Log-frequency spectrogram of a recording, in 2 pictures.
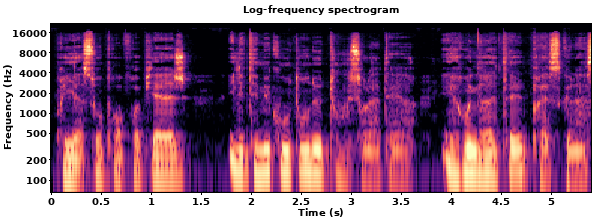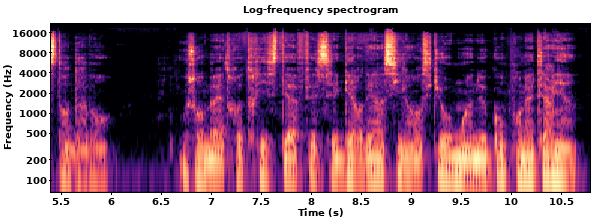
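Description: A man reading a classic novel aloud as an audiobook narrator, in a measured, even way. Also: fairly low pitch, husky. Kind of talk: scripted narration.

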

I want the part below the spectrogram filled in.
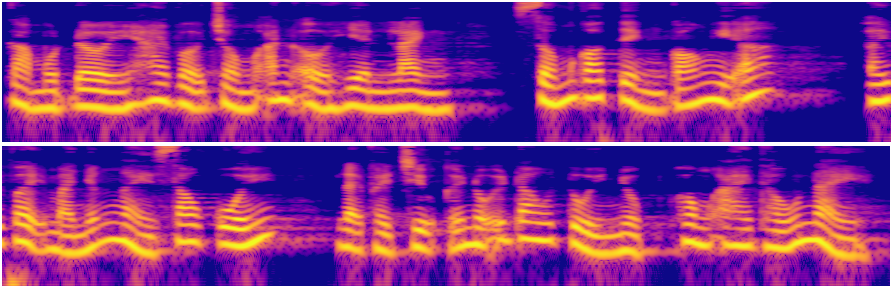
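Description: Low husky woman reading a sad tale slowly, lots of reverb. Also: warm tone. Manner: slow, mournful storytelling. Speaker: narrator. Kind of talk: scripted narration of a sad story. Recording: long hall reverb.

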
